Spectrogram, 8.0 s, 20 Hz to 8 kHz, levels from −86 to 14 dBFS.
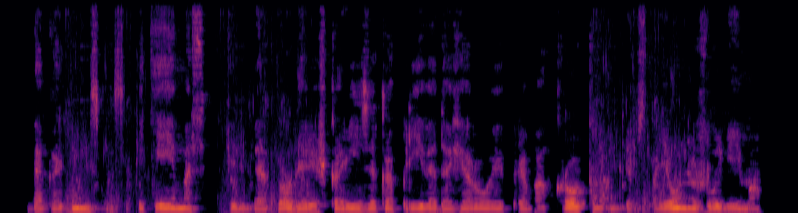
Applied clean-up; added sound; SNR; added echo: neural separator model SepFormer DNS4.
